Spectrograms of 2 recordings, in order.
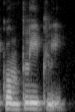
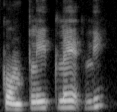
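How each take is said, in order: First: One vowel in the word is dropped. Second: Every vowel in the word is fully pronounced. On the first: The speaker calls it right. "one of the vowels disappear in pronunciation" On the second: The speaker calls it wrong. "Instead of completely"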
